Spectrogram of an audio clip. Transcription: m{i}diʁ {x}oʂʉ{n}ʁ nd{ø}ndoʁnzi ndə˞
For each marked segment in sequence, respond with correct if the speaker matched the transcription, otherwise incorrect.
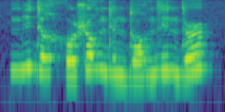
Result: correct, incorrect, incorrect, incorrect

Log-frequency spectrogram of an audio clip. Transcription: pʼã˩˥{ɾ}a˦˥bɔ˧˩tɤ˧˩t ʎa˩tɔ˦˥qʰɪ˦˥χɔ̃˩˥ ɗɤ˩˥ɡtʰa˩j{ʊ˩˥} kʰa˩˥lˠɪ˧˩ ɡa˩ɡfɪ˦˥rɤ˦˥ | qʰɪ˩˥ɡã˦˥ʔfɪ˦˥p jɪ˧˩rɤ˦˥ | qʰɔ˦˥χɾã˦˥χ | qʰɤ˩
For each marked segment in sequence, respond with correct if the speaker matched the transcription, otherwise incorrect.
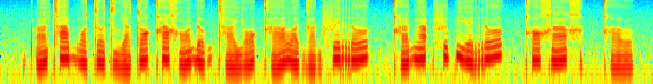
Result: incorrect, incorrect

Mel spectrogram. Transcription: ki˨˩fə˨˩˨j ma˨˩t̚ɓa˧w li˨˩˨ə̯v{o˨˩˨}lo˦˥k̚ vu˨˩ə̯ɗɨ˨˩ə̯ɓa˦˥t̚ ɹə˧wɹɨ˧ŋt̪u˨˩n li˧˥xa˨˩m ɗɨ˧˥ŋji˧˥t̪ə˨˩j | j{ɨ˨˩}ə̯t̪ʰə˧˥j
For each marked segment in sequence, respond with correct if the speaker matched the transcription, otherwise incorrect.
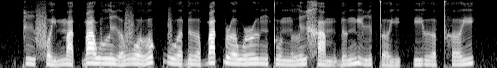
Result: incorrect, correct

